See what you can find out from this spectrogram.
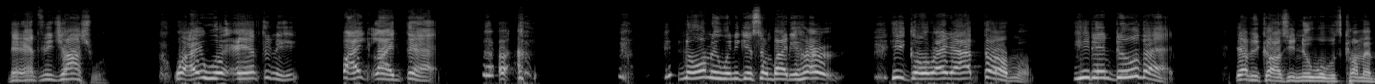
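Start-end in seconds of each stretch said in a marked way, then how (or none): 1.7-11.7 pitched way up in disbelief, quick at first; can't believe he didn't go after him; incredulous. Real, not acted. To viewers, ranting about the fight, incredulous and high.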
